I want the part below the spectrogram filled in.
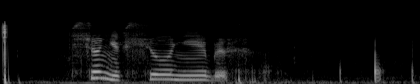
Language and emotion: Russian, sad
